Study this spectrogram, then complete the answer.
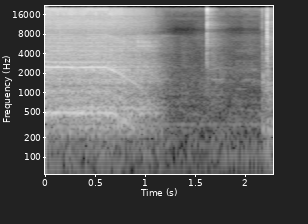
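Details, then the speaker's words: Older-style DeLonghi Magnifica after full service (customer had replaced flow meter, generator, water pump), grinder at fineness 3, single espresso shot: loud, even high-pitched grind winding down smoothly, then clicks; normal for older machines. "It's going to grind a little bit. Grinder's a little bit loud, but it's normal for these older machines."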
